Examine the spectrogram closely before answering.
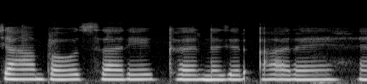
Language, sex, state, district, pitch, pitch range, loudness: Hindi, female, Bihar, Kaimur, 225 Hz, 220-230 Hz, -16 LUFS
